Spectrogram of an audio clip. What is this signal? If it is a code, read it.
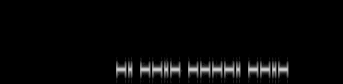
Morse code, heard as a keyed tone, about 40 wpm, 700 Hz. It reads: NQ9Q
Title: USA Call Signs - 4 Characters - 4x Character Spacing - 40wpm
